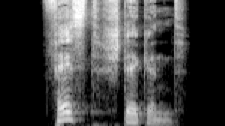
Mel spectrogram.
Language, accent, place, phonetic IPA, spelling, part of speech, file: German, Germany, Berlin, [ˈfɛstˌʃtɛkn̩t], feststeckend, verb, De-feststeckend.ogg
- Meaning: present participle of feststecken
